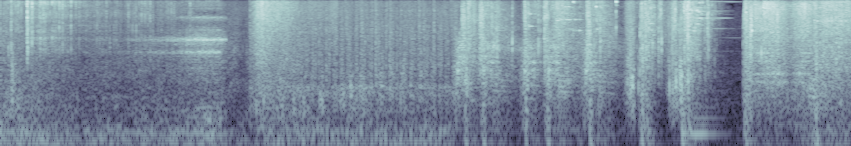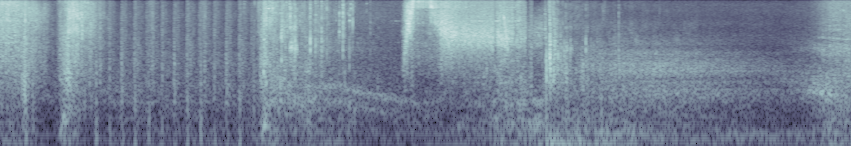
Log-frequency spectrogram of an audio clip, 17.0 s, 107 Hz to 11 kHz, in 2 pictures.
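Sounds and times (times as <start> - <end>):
rapid machine-gun-like shots: 2.6 - 7.0, 7.7 - 13.1
sharp shots: 3.2 - 13.1.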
